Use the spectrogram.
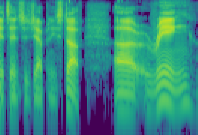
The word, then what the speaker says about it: Ringu: to Japanese stuff uh ring or ringu if you want to go with a Japanese pronunciation um is way better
